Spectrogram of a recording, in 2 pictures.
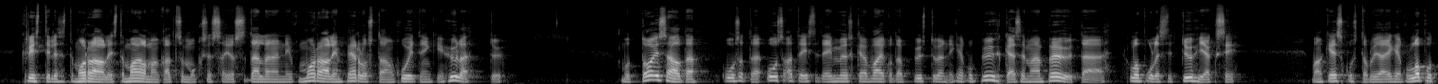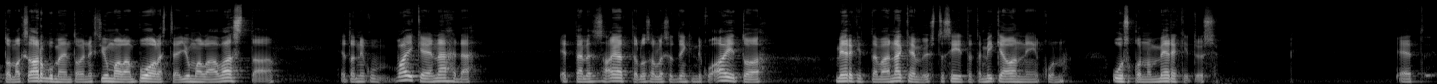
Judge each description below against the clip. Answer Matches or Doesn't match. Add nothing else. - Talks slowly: Doesn't match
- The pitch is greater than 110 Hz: Matches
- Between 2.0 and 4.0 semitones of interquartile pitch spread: Matches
